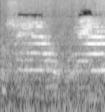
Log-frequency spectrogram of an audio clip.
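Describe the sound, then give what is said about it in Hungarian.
Two drawn-out, high-pitched cat meows, the first rising and falling, the second following after a brief dip, fairly loud over a low steady background hum, played as a clip in an animal-sound guessing game. “Csicsa! Jó, akkor te ezt most megkapod.”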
